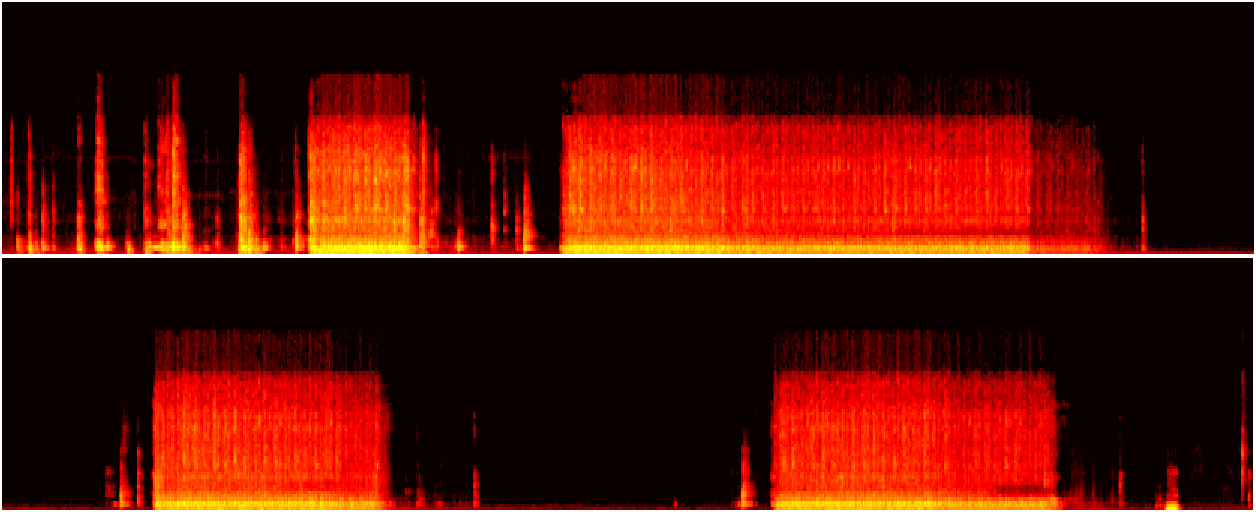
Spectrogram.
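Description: A sewing machine stitches the seam of a sweatsuit top in several long bursts of fast, close mechanical whirring, separated by short clicks and quiet pauses.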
